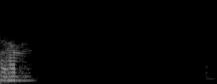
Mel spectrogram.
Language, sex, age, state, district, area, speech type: Bengali, female, 30-45, West Bengal, Dakshin Dinajpur, urban, conversation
